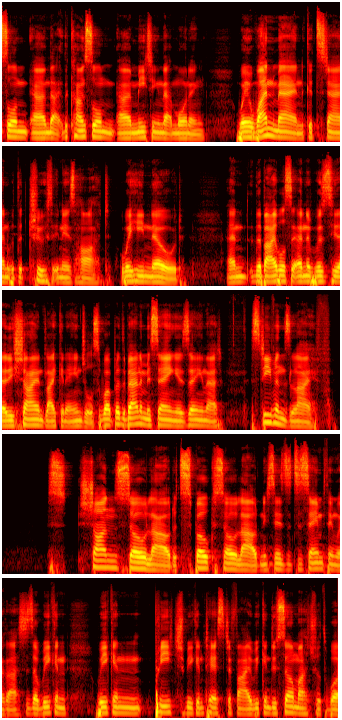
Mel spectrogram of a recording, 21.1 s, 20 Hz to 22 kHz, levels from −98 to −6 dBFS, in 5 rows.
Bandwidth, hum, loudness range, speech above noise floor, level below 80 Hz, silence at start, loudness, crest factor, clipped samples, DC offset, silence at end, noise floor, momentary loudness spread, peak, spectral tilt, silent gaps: 19 kHz; none; 5 LU; 47 dB; -60 dBFS; 0 s; -35 LUFS; 22 dB; under 0.1%; under 0.1%; 0 s; -83 dBFS; 9 LU; -14 dBFS; -3.5 dB/octave; none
